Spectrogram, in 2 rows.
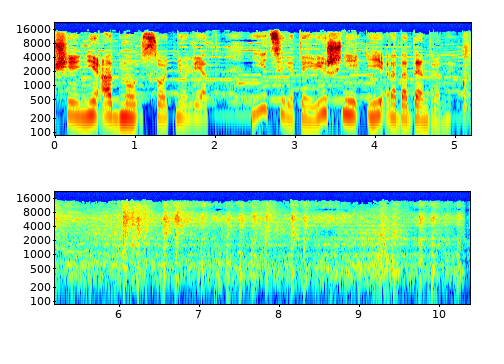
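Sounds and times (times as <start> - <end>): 
speech: 0.0 - 5.2
mountain forest railway train rumbling drone: 2.0 - 10.3
mountain forest railway train wheels clickety-clack on rails: 5.0 - 10.3.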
